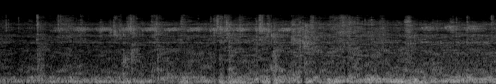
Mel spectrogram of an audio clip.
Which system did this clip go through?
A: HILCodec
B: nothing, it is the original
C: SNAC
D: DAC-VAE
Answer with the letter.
B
